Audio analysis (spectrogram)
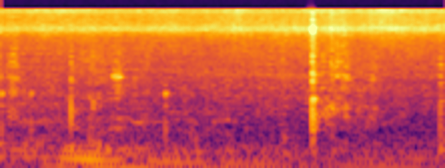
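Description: Vegetables being stirred in a pan, with soft scraping strokes over a low steady sizzle and one sharp utensil knock near the end; quiet and close.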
